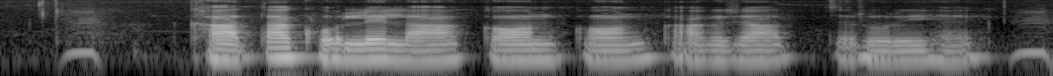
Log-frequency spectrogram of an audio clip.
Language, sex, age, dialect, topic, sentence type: Magahi, male, 18-24, Central/Standard, banking, question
